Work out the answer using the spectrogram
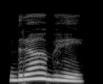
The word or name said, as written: ದರ್ಭೆ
